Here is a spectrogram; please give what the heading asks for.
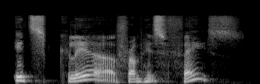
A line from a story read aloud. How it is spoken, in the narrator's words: said Funda Esser, smiling sweetly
